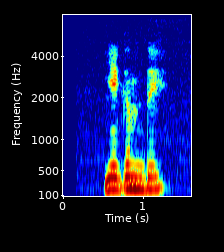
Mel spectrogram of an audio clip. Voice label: "yẽgende", Mooré

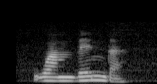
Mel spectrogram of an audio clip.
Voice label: "wam-bɛnda", Mooré

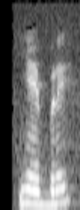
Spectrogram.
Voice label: "yẽbre", Mooré; vulva (vulgar)

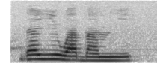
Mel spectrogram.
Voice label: "yɩ-y", Mooré

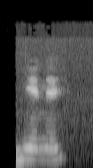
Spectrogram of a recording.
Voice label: "yẽnẽ", moore

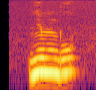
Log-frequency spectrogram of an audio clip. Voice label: "yĩmbu", Mooré

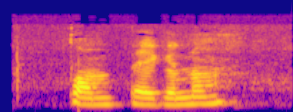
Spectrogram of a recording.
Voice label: "tompeglem", Mooré

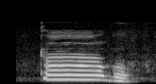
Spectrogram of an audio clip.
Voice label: "tõogo", Mooré

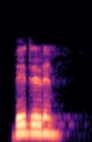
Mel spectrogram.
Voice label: "bedrem", Moore

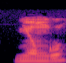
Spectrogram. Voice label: "yẽogo", moore

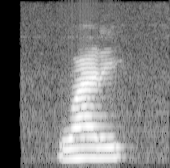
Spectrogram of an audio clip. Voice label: "ware", Mooré

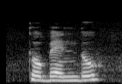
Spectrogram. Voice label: "tobendo", moore

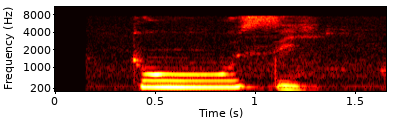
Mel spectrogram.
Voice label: "tuusi", moore

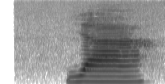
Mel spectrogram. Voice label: "yaa", Mooré; indicates yawning

